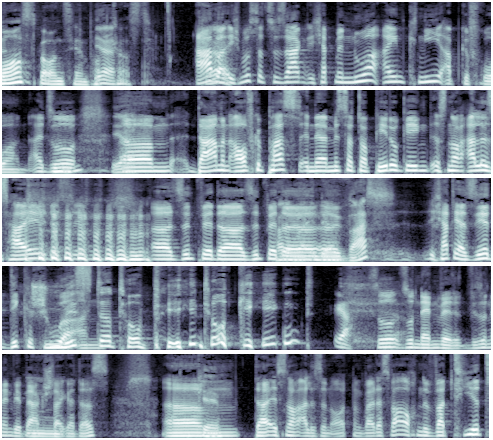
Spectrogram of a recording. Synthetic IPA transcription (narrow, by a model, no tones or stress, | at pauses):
mɔɐstb̥aɪʔʊnshiːɐɪmpʰɔkʰa̰ːst | ʔaːbɐɪçmʊsd̥at͡suːzaːɡŋ̩ɪçhaːbəmiːɐnuːɐʔaɪnkʰniːʔapɡ̥əfʁ̥oːʁənʔa̰lzoʔɛːmdaːmənʔaʊfɡ̥əpʰastɪndeːɐmɪstɐtʰɔɐpʰeːɾoɡeːɡŋ̩tɪstnɔχʔaləshaɪldɛseːɡŋʔɛːzɪntv̥iːɐdaːzɪntviːɐdaːɛːvasɪçhatəjaːzeːɐdɪkəʃuːəmɪasntɐtʰɔɐpʰedoɡ̥eːɡŋ̩t | jaːz̥oːzoːnɛnənviːɐviːzoːnɛnənviːɐbɛɐkʃttaɪɡɐdas | ʔɛːd̥aːɪstnɔχʔa̰ləsɪnʔɔɐdnʊŋvaɪldasv̥aːɐaʊxnəvaɐtʰiːɐt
